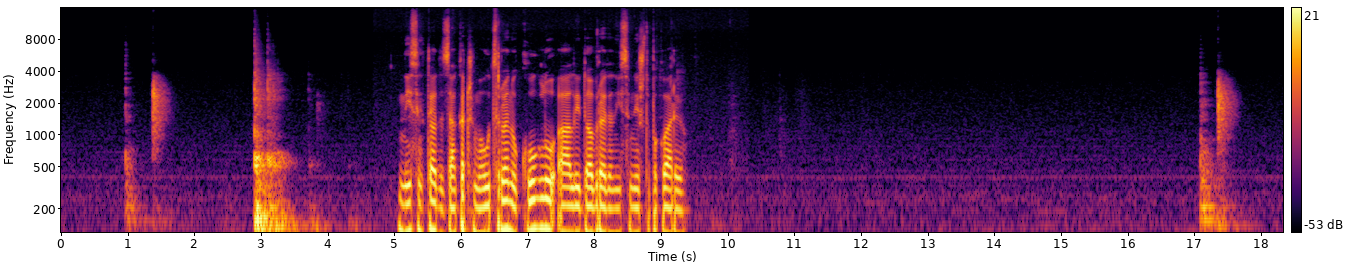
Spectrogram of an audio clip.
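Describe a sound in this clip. A cue stick strikes a ball sharply.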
